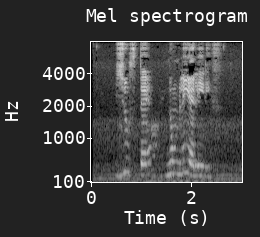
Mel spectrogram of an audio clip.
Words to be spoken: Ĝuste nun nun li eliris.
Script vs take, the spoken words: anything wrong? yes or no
yes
